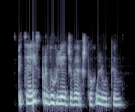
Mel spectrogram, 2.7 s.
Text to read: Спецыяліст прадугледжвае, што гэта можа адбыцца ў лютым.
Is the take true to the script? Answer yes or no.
no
